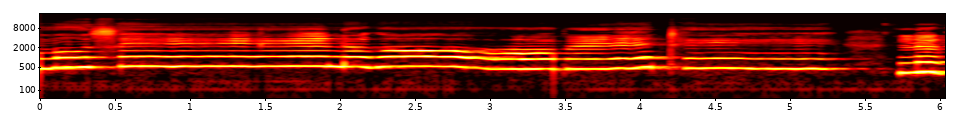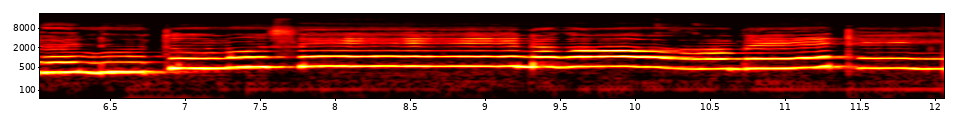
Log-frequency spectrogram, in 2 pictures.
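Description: A woman humming a slow, wordless devotional melody in long held notes, alone. It comes as two similar phrases with a short break between them, each dipping in pitch near its end.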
